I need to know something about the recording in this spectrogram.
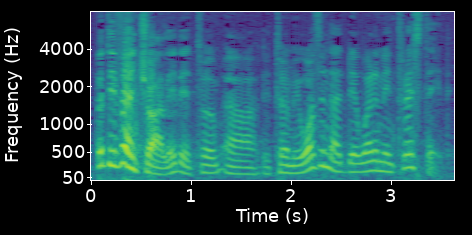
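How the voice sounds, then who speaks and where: A Nigerian-accented pastor recounts events to his congregation, his voice sitting a little high for a man. He tells it haltingly, full of "uh"s and restarts. The sound carries a long reverb, as if heard in a large hall. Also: very animated, darkish tone, slightly rough. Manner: halting storytelling with frequent fillers and restarts. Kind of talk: sermon testimony.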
